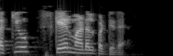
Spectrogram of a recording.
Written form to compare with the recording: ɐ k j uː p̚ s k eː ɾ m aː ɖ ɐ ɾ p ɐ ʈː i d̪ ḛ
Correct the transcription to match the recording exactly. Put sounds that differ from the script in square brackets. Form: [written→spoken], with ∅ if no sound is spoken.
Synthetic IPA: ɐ k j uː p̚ s k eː [ɾ→l] m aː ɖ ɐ [ɾ→l] p ɐ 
